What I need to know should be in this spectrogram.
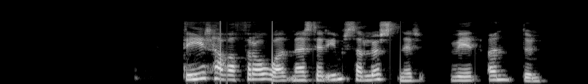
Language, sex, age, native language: Icelandic, female, 50-59, Icelandic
